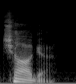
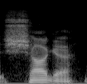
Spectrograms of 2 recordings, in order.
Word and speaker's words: chaga: Chaga. At least that's how I say it. Maybe some people pronounce it shaga.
